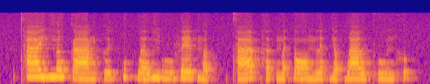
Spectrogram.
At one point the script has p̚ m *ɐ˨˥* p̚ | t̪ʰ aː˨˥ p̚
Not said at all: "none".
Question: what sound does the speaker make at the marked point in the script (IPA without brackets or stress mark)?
ɐ˨˥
